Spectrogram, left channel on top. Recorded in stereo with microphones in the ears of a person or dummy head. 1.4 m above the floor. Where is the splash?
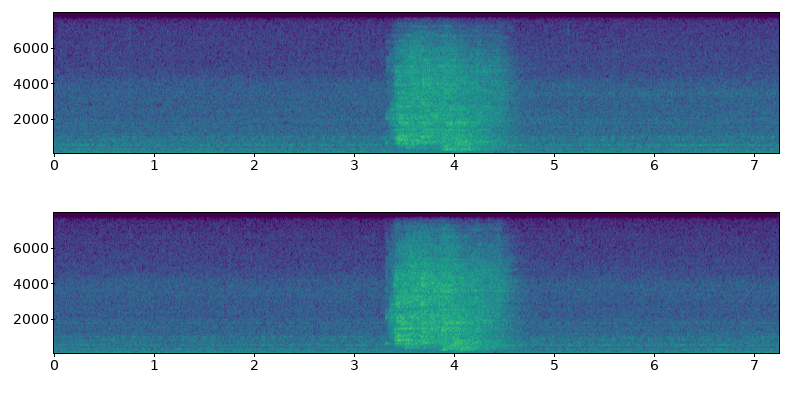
25° right (ahead or behind), 0.6 m.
